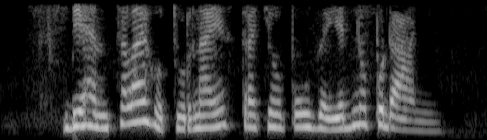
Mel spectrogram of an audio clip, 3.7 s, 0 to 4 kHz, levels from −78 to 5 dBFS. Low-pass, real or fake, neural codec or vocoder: 3.6 kHz; real; none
